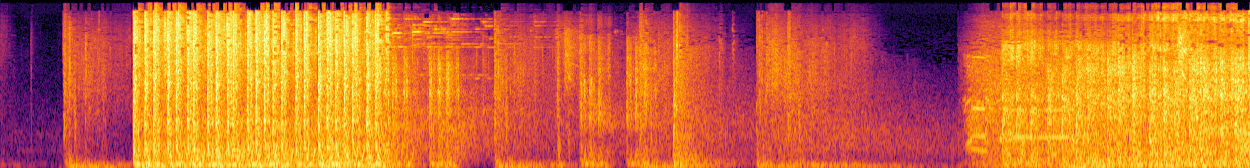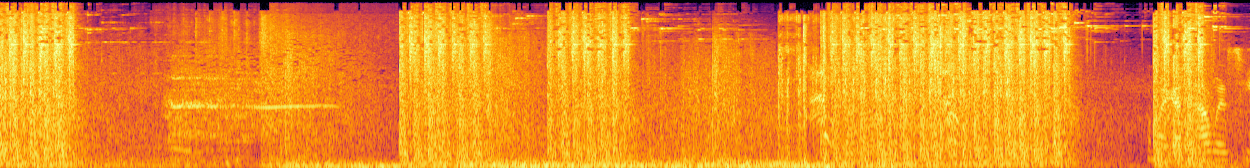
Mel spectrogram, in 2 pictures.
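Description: PUBG gunfire erupts in dense bursts of rapid automatic shots, loud and close, broken by short pauses, with players' voices in between.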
